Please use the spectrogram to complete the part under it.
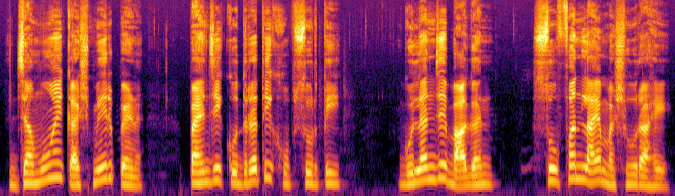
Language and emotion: Sindhi, neutral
